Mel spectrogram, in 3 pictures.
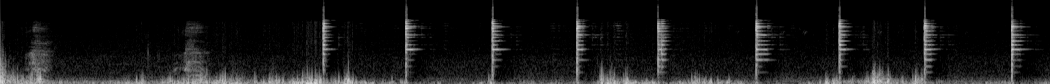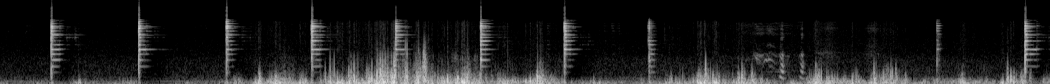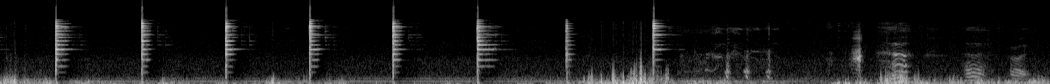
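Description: Lump hammer striking the top of a steel hand-drilling rod with a tungsten bit, a little under one blow a second, each blow a sharp metallic clink with a short ring, while the rod is turned between blows to bore into the rock. A low, uneven rumble runs underneath.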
